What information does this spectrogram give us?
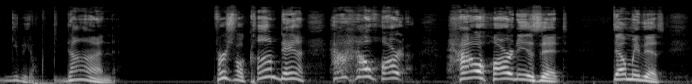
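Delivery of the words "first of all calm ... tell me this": exasperated. Real, not acted. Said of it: "exasperated scolding of a viewer".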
